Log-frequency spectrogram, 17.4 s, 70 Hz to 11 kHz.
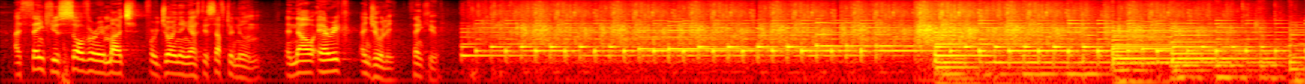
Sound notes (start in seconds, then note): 6.1 audience applauding; 6.1 warm music; 13.3 audience applauding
